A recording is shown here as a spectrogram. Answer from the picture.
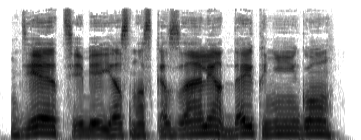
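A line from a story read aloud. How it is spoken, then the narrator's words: Nasal-voiced man speaking. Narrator (Russian): проговорил гнусавый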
